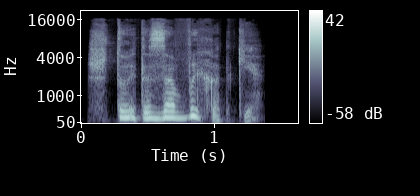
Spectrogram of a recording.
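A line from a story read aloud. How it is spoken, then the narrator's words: Barely restrained hiss. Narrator (Russian): зашипела женщина, с трудом сдерживаясь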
